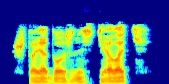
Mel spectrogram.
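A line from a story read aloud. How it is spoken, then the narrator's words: Quiet, steady, determined. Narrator (Russian): Вопрос прозвучал тихо, но голос очкарика не дрожал, и в нем слышалась твердая решимость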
